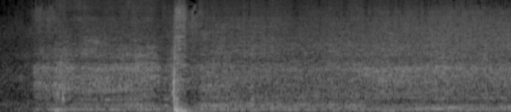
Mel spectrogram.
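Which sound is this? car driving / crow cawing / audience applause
car driving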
